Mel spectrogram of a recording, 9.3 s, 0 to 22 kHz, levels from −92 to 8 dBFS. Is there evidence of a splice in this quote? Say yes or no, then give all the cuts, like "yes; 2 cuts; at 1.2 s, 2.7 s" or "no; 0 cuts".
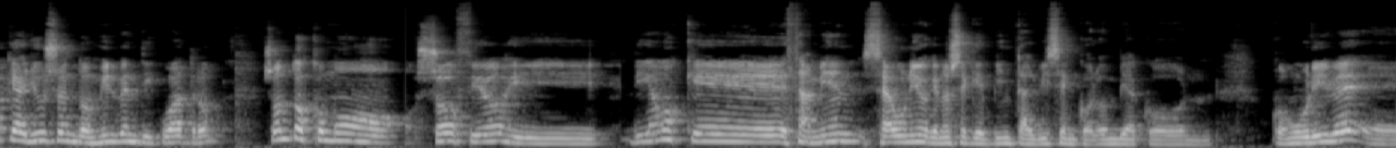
yes; 2 cuts; at 1.6 s, 2.7 s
